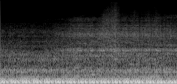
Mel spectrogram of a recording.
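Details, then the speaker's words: 1990 Ford F-150 Lariat 4WD, 351 Windsor V8, after a short drive: fast steady deep rumble stuck near 1100 rpm, won't drop from fast idle; IAC and vacuum lines fine, owner suspects ECM capacitors. "kick it down here it just actually won't hardly come off that fast idle it's actually not doing too bad right now after a short drive it'll be stuck at about 1100 RPM"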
